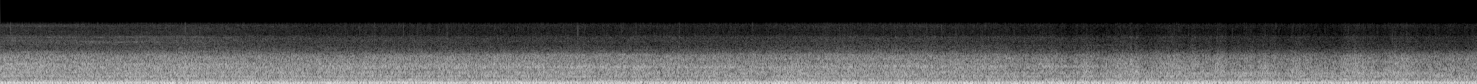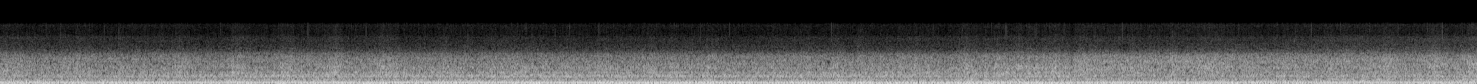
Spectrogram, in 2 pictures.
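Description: Triumph Spitfire 1500's four-cylinder engine cruising steadily at motorway speed, heard from inside the car as a constant low drone over steady road and wind rush.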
